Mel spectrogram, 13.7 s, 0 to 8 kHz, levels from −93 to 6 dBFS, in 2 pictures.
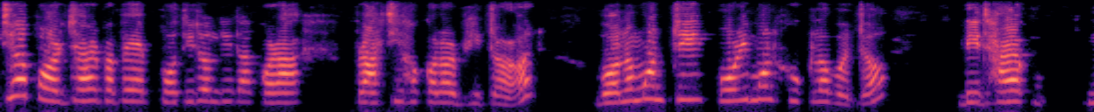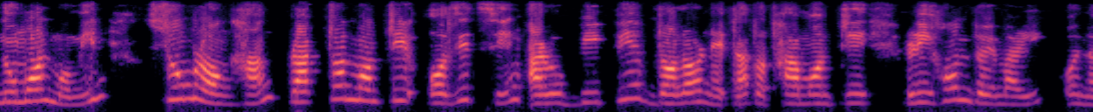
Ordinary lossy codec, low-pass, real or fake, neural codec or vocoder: Opus, 16 kbps; 7.2 kHz; real; none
